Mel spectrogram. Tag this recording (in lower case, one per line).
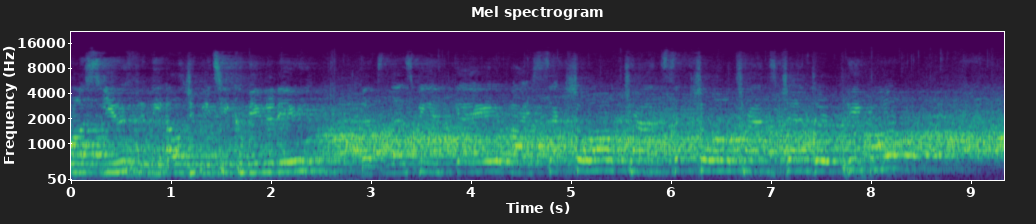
speech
